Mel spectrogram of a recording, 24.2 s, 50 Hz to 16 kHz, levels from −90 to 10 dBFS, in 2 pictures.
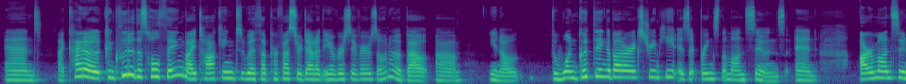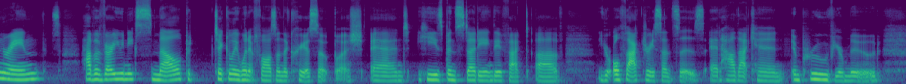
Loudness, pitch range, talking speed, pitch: -19 LUFS, 170-220 Hz, 175 wpm, 195 Hz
